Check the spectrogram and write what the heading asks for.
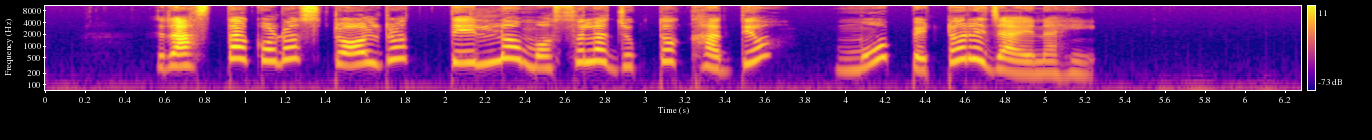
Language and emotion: Odia, disgusted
